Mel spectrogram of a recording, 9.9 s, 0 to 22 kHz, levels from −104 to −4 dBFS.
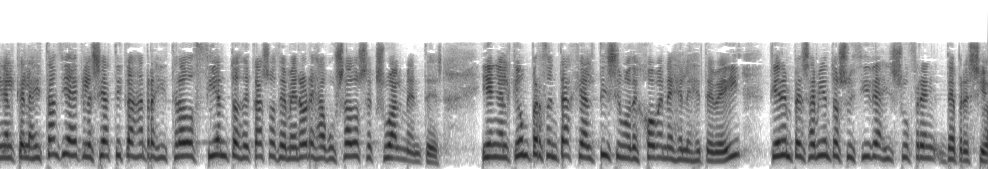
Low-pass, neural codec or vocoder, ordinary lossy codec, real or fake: none; none; none; real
